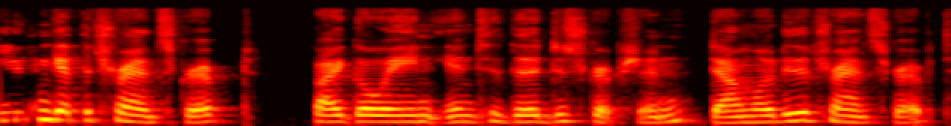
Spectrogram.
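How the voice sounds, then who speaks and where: At a moderate pace, a woman with a Canadian accent speaks in a plain, everyday voice at medium pitch with fairly even intonation. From Ontario, Canada. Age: 50s. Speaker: online business mentor. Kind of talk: mentoring Q&A.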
